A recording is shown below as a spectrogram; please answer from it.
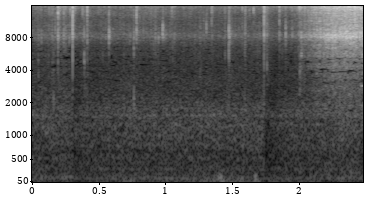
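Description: Tempering of cumin, urad dal and curry leaves crackling and sizzling in hot oil in a small pan: scattered sharp pops over a steady hiss.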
